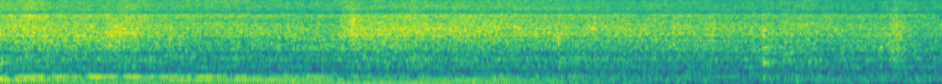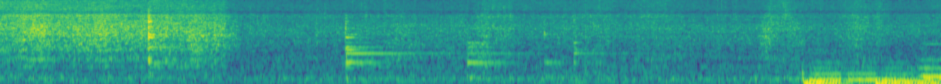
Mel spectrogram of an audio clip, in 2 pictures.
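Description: Water spinach with garlic sizzling in hot oil in a pot while a wooden spatula stirs and turns it. The sizzle falls off sharply about six seconds in, leaving light scrapes and clicks of the spatula against the pot.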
